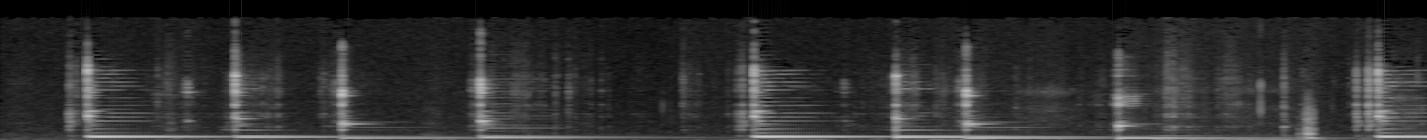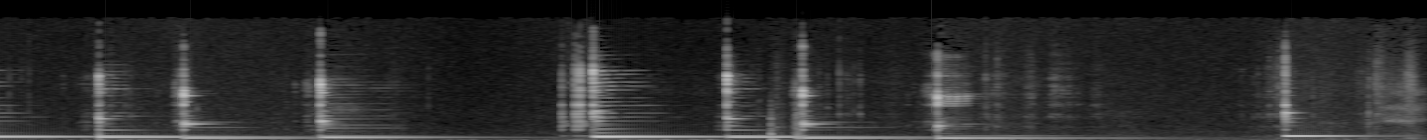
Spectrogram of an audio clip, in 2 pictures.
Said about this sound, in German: Ich spiele es gerade auf dem Daumenklavier. Sehr cooles Instrument.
